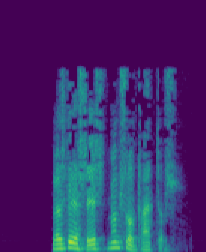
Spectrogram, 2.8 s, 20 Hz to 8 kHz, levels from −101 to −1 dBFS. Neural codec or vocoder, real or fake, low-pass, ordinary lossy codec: codec, 16 kHz, 1 kbps, FunCodec, trained on Chinese and English, 50 frames a second; fake; 7.2 kHz; MP3, 24 kbps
